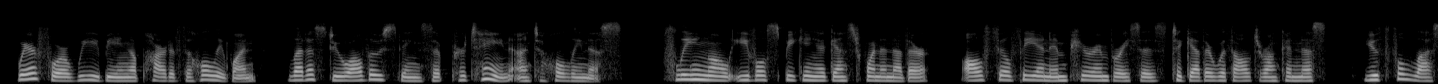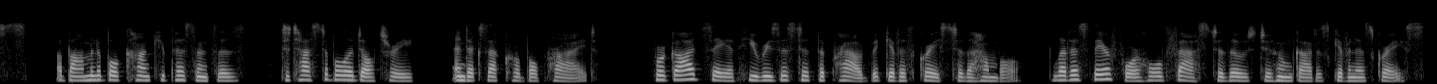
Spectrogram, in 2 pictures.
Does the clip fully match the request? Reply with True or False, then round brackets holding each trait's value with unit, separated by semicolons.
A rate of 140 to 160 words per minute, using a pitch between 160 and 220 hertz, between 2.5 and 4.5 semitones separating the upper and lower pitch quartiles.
True (150 wpm; 185 Hz; 2.9 semitones)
